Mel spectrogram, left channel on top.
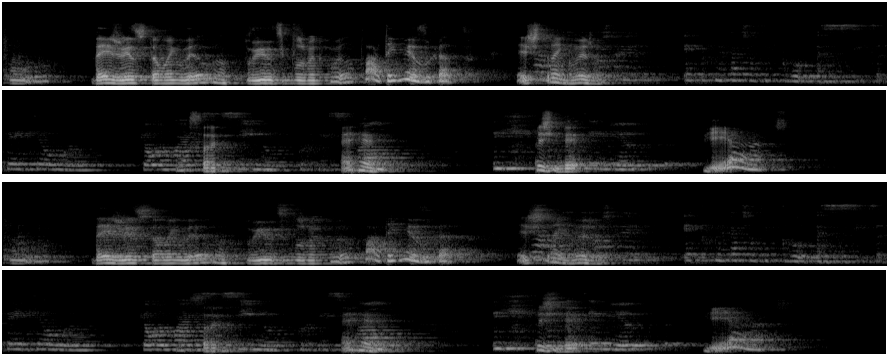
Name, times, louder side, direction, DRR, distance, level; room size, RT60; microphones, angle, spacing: voice 1, 0.1-0.5 0.9-4.7 5.1-6.0 10.6-11.1 12.2-12.7 14.2-14.6 15.9-16.7, left 4 dB, 40° left, 7 dB, 0.3 m, -30 dB
voice 2, 5.2-6.5 6.8-9.7 10.2-12.8 13.8-15.6, right 1 dB, 20° right, -5 dB, 2.2 m, -42 dB
7.2 x 4.4 x 6.8 m, 1.3 s
head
